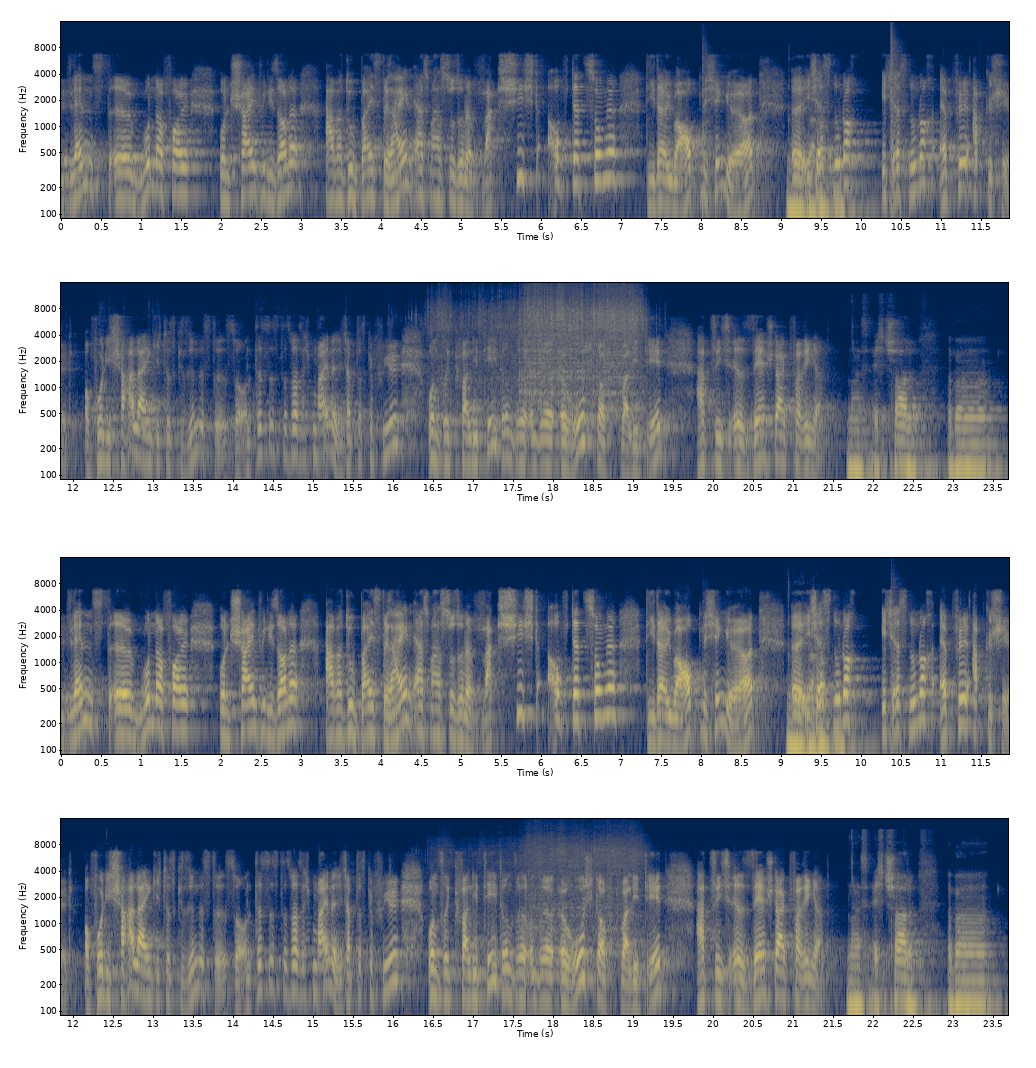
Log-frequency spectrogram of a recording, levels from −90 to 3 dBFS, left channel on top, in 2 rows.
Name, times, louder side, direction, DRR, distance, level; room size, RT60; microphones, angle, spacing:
voice 1, 0.0-9.9 10.3-21.4, right 4 dB, 30° right, 0.5 m, -25 dB
sound 1, 7.9-8.3 10.4-10.6 11.0-11.1 11.7-11.9 12.3-12.7 13.0-13.3 13.6-13.7 14.1-14.4 14.7-14.8 15.1-15.2 15.4-15.5 15.8-19.4, left 7 dB, 45° left, 1.0 m, -40 dB
voice 2, 9.1-9.8 21.7-23.5, right 2 dB, 60° right, 0.9 m, -27 dB
13.5 x 6.7 x 7.7 m
head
